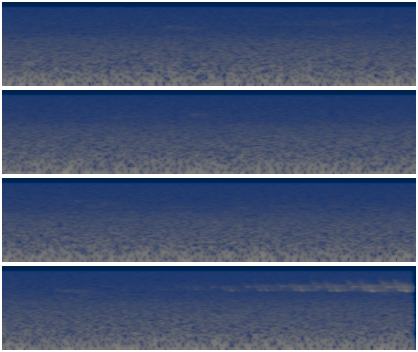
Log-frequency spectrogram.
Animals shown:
Red-eyed Vireo (Vireo olivaceus), Ovenbird (Seiurus aurocapilla)

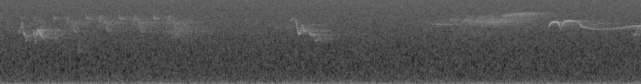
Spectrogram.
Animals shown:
Eastern Wood-Pewee (Contopus virens), Ovenbird (Seiurus aurocapilla), Red-eyed Vireo (Vireo olivaceus), Black-throated Blue Warbler (Setophaga caerulescens)

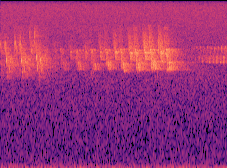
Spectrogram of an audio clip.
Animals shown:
Ovenbird (Seiurus aurocapilla), Pine Warbler (Setophaga pinus), Red-eyed Vireo (Vireo olivaceus)

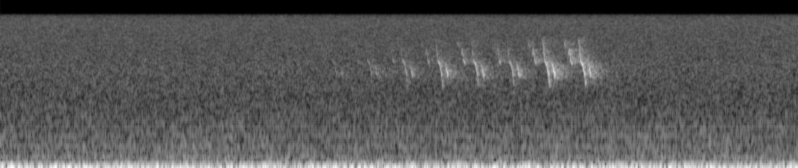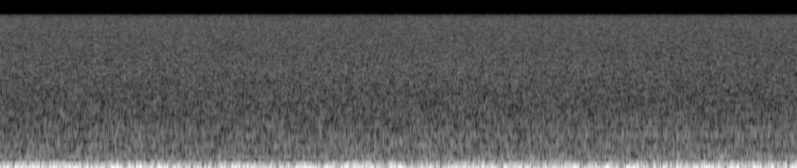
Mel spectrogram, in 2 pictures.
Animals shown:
Ovenbird (Seiurus aurocapilla)

